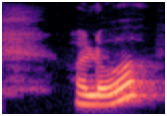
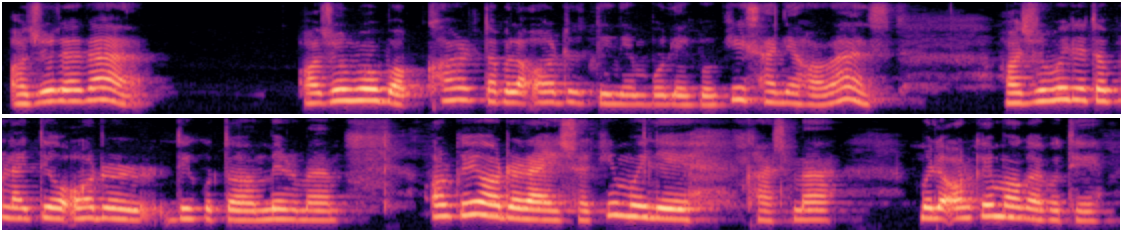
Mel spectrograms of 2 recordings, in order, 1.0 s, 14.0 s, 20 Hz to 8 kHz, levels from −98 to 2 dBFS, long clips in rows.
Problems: background sounds at intervals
